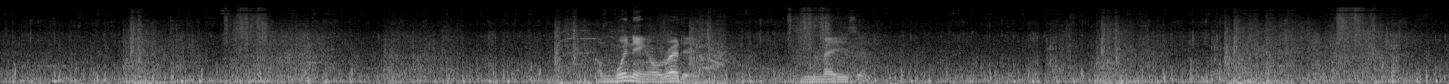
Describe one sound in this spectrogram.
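Wooden carriages crash and scrape against each other.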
